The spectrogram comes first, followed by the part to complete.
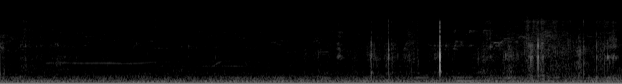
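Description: Steady low outdoor background with a faint thin whistle early on, and one sharp click about four and a half seconds in, followed by light rustling.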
